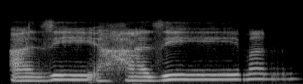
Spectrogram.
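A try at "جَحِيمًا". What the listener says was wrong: Terbalik. Jahiman. Itu jim ya.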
